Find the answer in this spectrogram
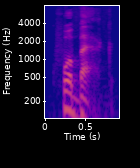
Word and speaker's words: Quebec: Uh, yeah, actually Quebec's good. Um, here in the French Canadian, we say Quebec. Uh, I don't know you spell that. K A Y I guess would be the right sound for it.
